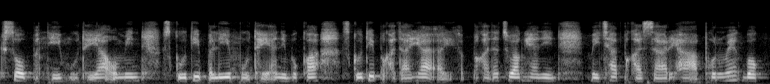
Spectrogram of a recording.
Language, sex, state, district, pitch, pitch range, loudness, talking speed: Mizo, female, Mizoram, Aizawl, 165 Hz, 155-170 Hz, -18 LUFS, 240 wpm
